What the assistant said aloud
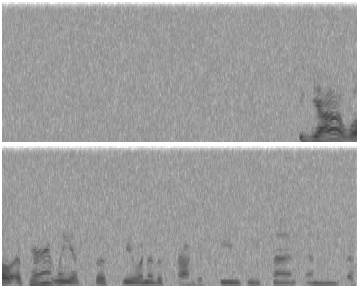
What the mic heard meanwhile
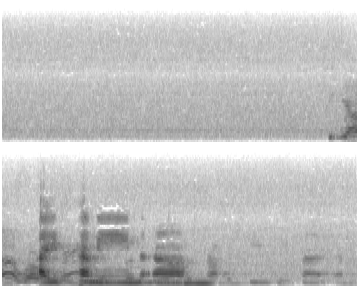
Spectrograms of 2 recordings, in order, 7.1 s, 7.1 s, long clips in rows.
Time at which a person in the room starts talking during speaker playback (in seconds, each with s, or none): 3.9 s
